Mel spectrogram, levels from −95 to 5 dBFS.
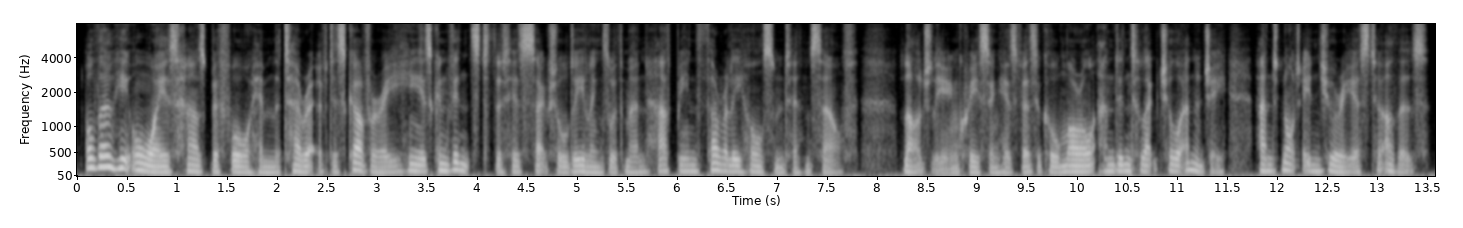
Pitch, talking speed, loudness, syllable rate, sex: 115 Hz, 170 wpm, -22 LUFS, 5.6 syllables/s, male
